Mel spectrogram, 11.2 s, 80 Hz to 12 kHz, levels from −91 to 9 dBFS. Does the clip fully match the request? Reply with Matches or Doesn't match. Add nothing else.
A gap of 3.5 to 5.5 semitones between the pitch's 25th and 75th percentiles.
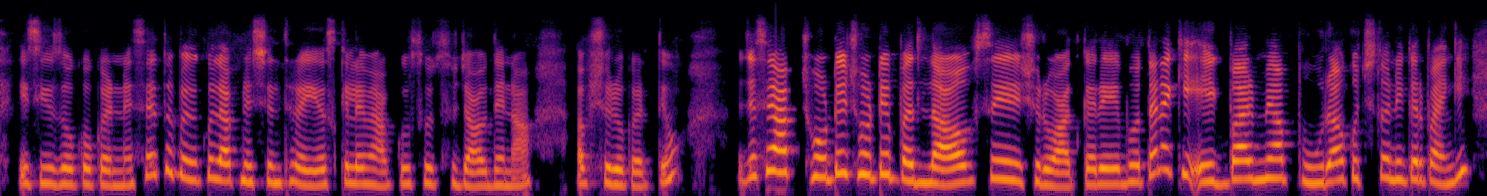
Matches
